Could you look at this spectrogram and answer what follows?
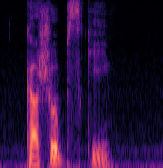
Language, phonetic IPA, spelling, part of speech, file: Polish, [kaˈʃupsʲci], kaszubski, adjective / noun, Pl-kaszubski.ogg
